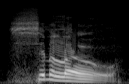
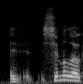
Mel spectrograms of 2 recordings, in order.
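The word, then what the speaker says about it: Similo: number 10 number 10 my number 10 is simolo simolo is spelled s i m i l o do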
